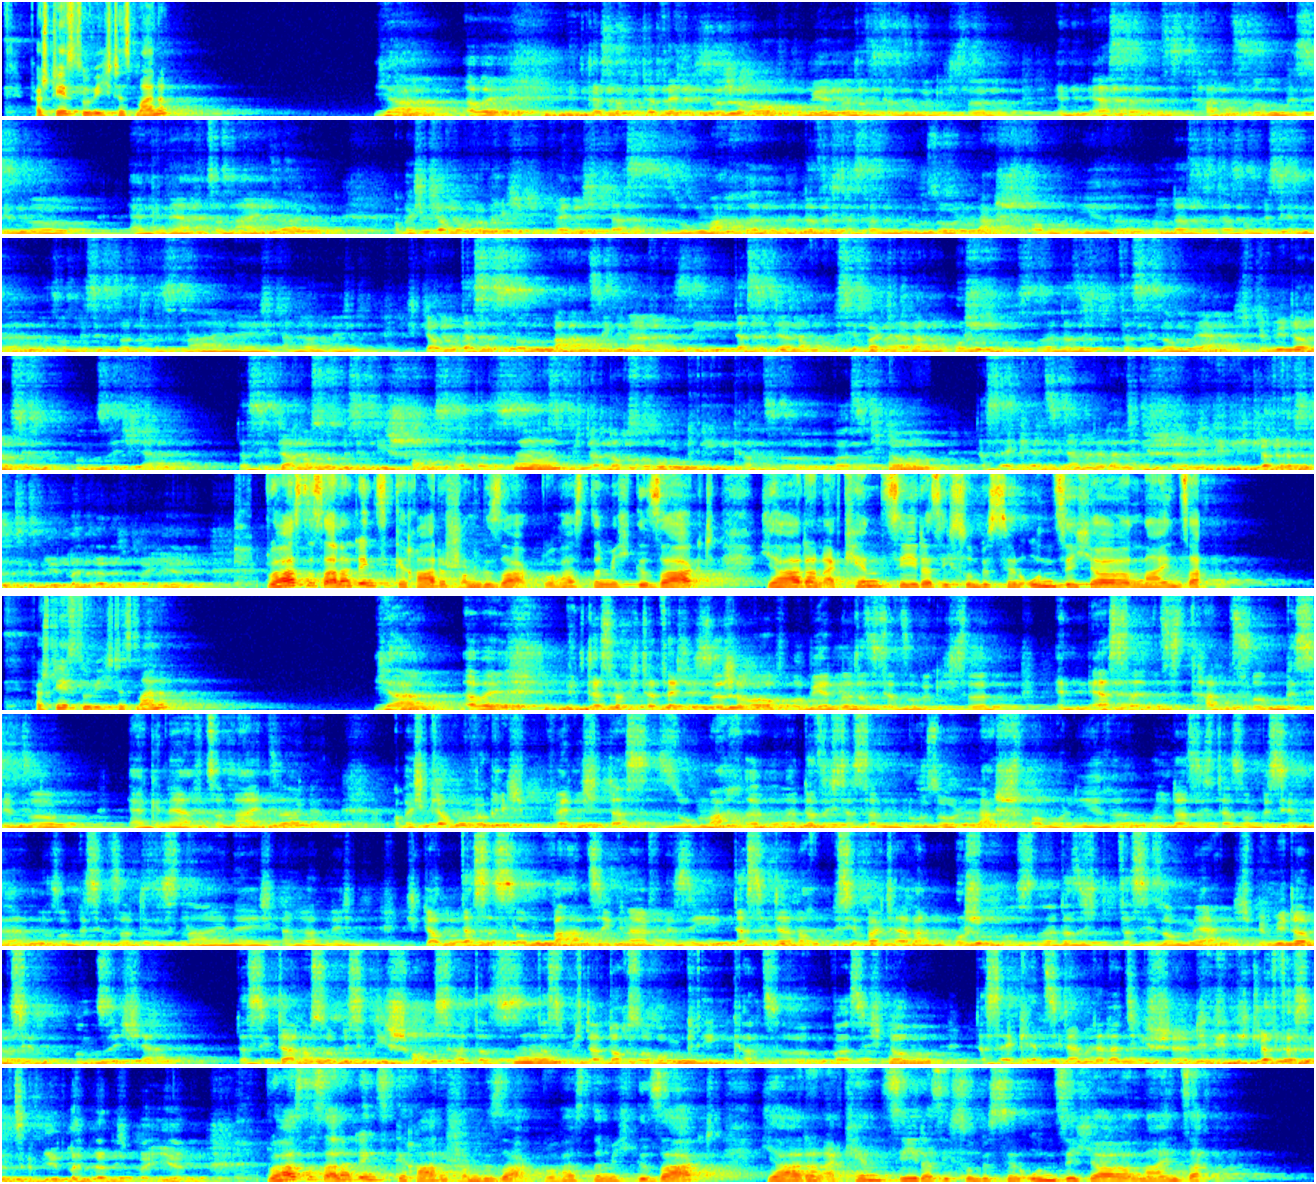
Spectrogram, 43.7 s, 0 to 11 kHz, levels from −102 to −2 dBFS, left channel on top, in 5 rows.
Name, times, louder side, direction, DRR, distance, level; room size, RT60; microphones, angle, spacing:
voice 1, 0.2-1.1 29.6-30.0 32.1-32.4 36.7-43.0, left 2 dB, 60° left, 11 dB, 1.4 m, -23 dB
voice 2, 2.5-6.6 7.0-9.2 9.6-19.8 20.3-27.4 27.8-32.3 32.7-36.6 37.9-38.2, right 1 dB, 40° right, 0 dB, 6.1 m, -32 dB
24.0 x 22.5 x 8.9 m, 1.2 s
head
